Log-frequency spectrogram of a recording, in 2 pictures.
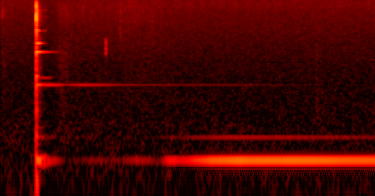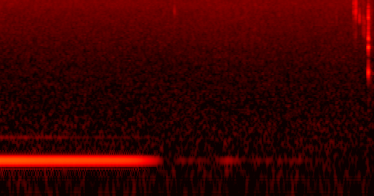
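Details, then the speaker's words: Simulated ASMR role-play hearing test, not a real exam: the lowest-frequency of eight tuning forks is struck and played to one ear, giving a sharp strike and then a steady low hum held about five seconds before fading. "h the lowest frequency I'll strike the tuning fork play it to one ear and then again plate to the other and I'm looking for you to tell me how it sounds okay can you pick up the sound does it sound nice and strong in those ears things like that okay"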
